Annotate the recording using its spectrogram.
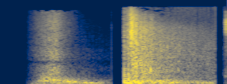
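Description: Two whoosh sound effects for an intro title animation. The first swells up and dies away within about a second. The second starts suddenly, louder, and trails off.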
